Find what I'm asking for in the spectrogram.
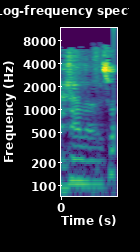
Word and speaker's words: Hallows: We were just seeing in the bookstore, they're advertising Harry Potter and the something, new book, Hallows something, whatever, Hallows. What does Hallows mean? Anyone knows? Sound rhymes with gallows.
